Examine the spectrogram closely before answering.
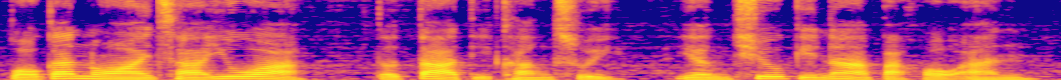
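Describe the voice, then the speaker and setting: A woman's voice: low voice, unhurried, a little hiss or hum. A woman, a language teacher reciting a translation.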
